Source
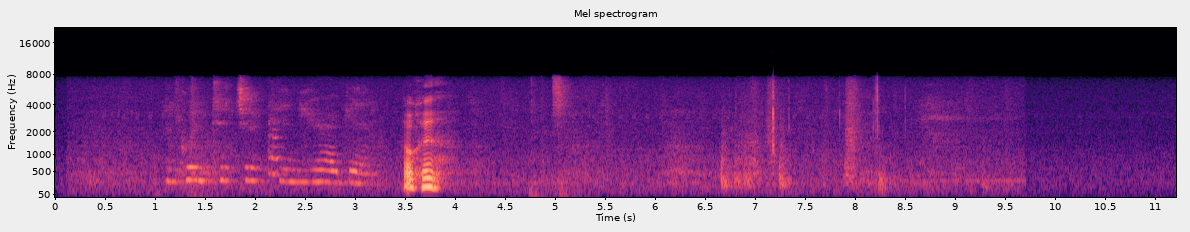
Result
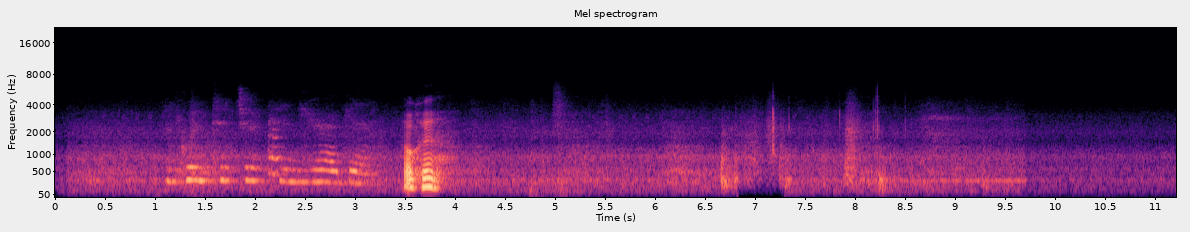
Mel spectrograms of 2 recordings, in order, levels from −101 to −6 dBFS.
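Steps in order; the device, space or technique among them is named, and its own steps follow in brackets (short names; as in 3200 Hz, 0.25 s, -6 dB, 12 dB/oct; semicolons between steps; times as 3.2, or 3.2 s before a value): bass cabinet (speaker cabinet 75–2100 Hz, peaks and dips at 110 Hz +6 dB, 190 Hz +3 dB, 300 Hz +8 dB, 530 Hz +5 dB, 920 Hz +8 dB, 1500 Hz -8 dB); 6.82–7.3 HPF 1300 Hz 6 dB/oct; gain +1 dB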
